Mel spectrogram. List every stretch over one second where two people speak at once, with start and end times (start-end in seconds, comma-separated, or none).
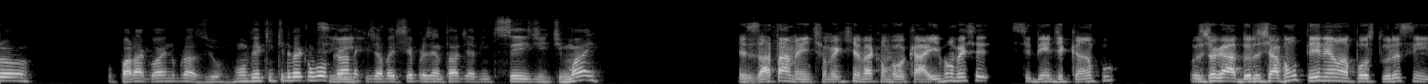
none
